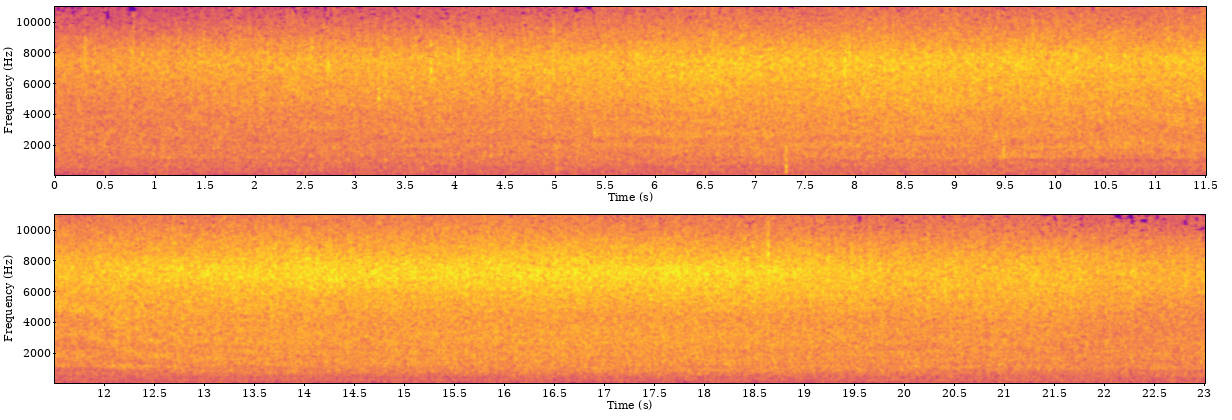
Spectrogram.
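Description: Steady rush of a garden stream and small waterfall flowing over rocks.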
